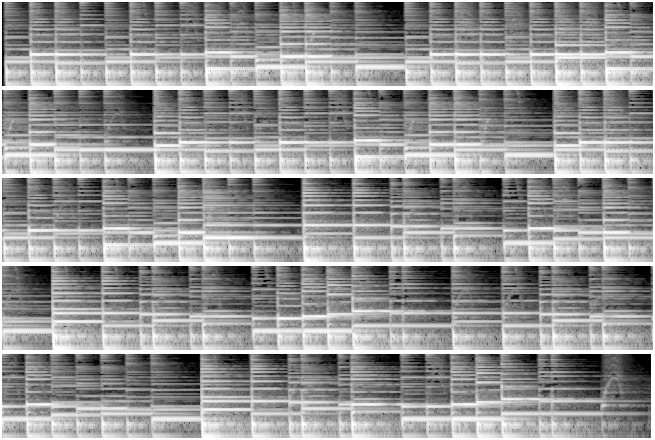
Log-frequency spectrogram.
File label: duet ukulele; Russian Air by Ludwig Van Beethoven; classical ukulele fingerpicking duets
